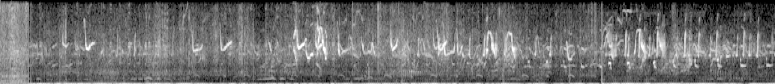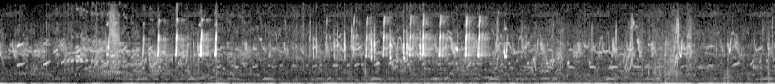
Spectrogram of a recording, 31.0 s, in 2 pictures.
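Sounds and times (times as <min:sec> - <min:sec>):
birds chirping and clicking: 0:00.0 - 0:31.0
low bending bird calls: 0:00.0 - 0:31.0.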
